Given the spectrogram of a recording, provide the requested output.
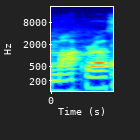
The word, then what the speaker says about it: makkara: Makara sausage? – M-A-K-K-A-R-A something.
